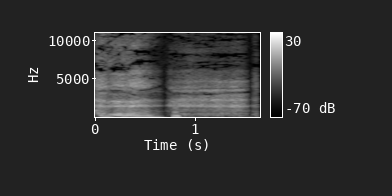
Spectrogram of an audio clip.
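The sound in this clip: Heavy breathing from climbing steps with the elevator out: a long voiced, groan-like gasp, then a shorter breath, then breathy panting air.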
